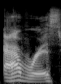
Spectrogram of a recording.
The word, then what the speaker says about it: Avarice: No one knows how to pronounce avarice, right? Ava Rice? Yeah, Ava Rice. so- Yes, Ava Rice.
